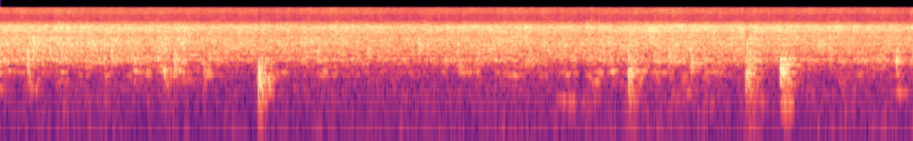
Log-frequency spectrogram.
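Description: Hot coconut oil sizzling steadily in an iron pan as crushed garlic, shallots, green chilli and ginger are pushed in, with a few faint taps.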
